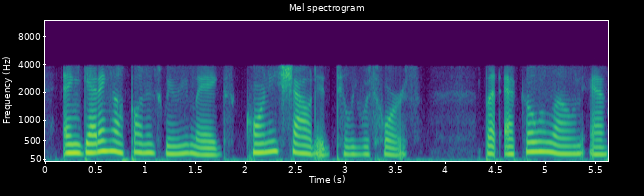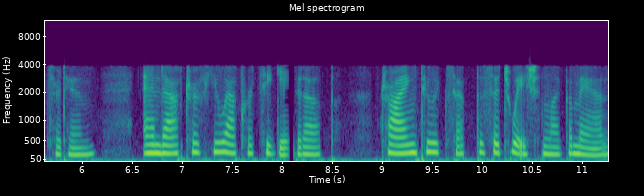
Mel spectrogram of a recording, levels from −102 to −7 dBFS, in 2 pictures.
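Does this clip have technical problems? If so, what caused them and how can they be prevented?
Yes. From 8.02 to 8.12 s there is packet loss with pitch repetition. About 100 ms of audio went missing, which fits five lost 20 ms packets. The receiver filled the gap by looping the last pitch period and fading it out, so the sound briefly holds with a buzzy quality. On a spectrogram of this G.711 telephone-band audio, the harmonics freeze into evenly spaced horizontal stripes that dim toward the end of the gap. On the waveform, one cycle repeats with shrinking amplitude. Forward error correction or redundant packet transmission, together with an adequately sized jitter buffer, would prevent this dropout.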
